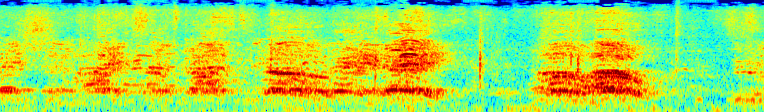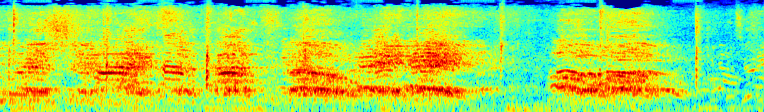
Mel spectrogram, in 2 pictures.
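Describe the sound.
Students at a tuition protest outside Concordia's GM building chant together on a warm, breezy afternoon, the massed voices swelling in repeated rhythmic phrases separated by short dips.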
